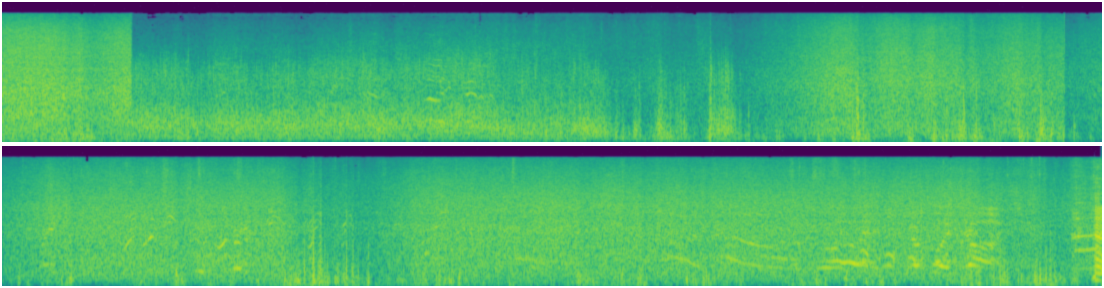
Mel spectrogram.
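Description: Wind buffeting the microphone over the steady wash of surf on an open sea beach, swelling and dropping irregularly.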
